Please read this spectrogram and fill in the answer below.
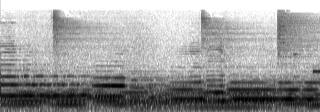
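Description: Military concert wind band playing a slow ballad, an alto saxophone solo over held brass chords. Three high ringing strokes come through, about a second in, halfway through and near the end.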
